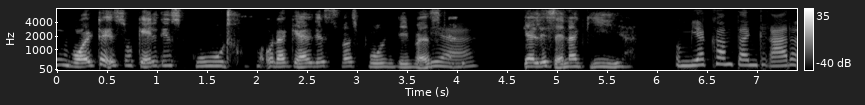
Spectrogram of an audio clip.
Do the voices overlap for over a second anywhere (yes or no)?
no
